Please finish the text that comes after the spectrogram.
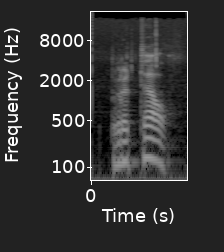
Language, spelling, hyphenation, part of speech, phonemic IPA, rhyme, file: Dutch, bretel, bre‧tel, noun, /brəˈtɛl/, -ɛl, Nl-bretel.ogg
- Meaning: suspender (US), brace (UK)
